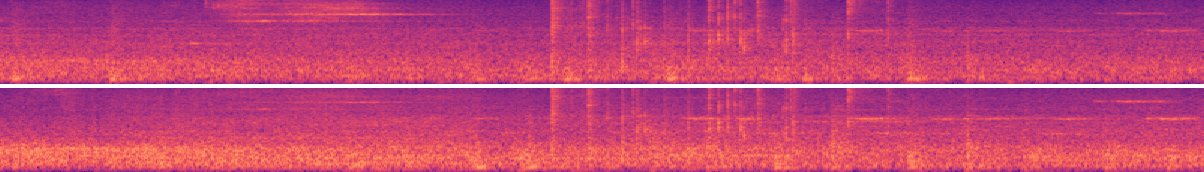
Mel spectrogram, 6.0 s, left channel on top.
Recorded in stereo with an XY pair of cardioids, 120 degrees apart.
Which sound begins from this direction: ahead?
Crushing, at 2.8 s.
